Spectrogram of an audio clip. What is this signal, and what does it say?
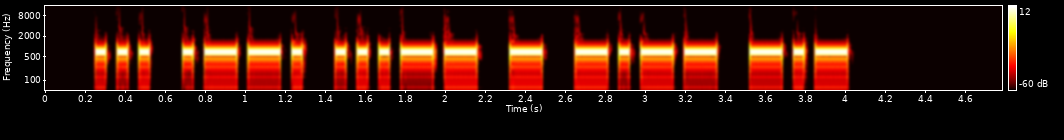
Morse code, heard as a keyed tone, about 22 wpm, 700 Hz. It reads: SP3TYK
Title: DXCC-100 Call Signs - 6 Characters - 22wpm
